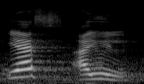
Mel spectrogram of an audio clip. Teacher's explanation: beginning word, yes, you will say by giving stress. Yes, then when you will say I will, that time your voice will fall. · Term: intonation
